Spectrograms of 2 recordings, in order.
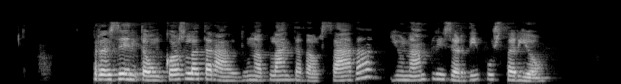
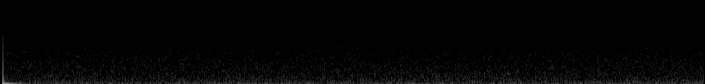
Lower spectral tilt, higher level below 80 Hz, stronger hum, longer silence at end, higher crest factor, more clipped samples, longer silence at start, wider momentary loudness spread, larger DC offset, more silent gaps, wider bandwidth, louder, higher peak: about the same, -4 dB/octave vs -4 dB/octave; about the same, -64 dBFS vs -60 dBFS; neither; first, 0.7 s vs 0 s; second, 18 dB vs 24 dB; neither; first, 0.95 s vs 0 s; first, 9 LU vs 0 LU; neither; neither; second, 7.8 kHz vs 16.5 kHz; first, -17 LUFS vs -58 LUFS; first, 0 dBFS vs -26 dBFS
